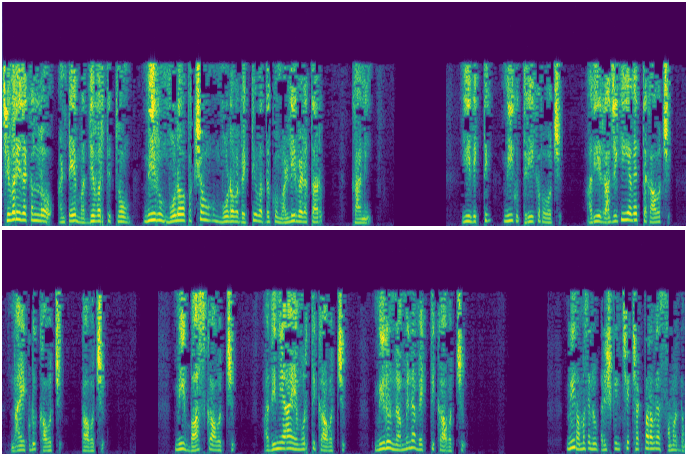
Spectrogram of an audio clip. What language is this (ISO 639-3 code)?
tel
